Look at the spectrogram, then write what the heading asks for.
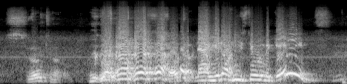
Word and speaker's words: Soto: No, wait, you're not saying it correctly. You gotta say it like John Sterling. Oh, John Sterling. Soto. Soto.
